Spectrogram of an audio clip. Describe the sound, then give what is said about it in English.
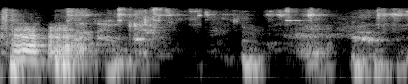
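An excited dog sniffs in quick, breathy bursts and lets out high, whiny whimpers, the short noisy snuffles and thin cries alternating in an uneven, eager rhythm, as it smells as many places as possible in its new home. “He's trying to get a smell as many places as possible so that everyone knows this is his house now.”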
